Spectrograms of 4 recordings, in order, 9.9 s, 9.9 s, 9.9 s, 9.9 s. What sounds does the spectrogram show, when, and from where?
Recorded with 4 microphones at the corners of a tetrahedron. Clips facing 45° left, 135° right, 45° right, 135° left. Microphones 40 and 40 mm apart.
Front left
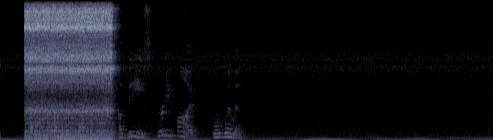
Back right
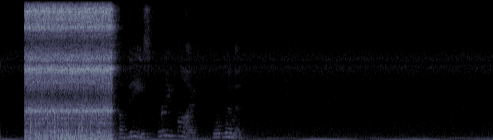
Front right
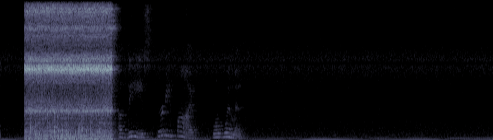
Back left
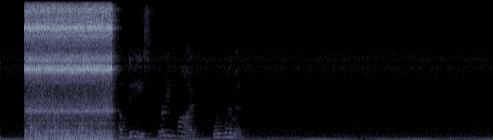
0.5 s boiling: 105° right, 0.5 m
2.4 s a woman speaking: 5° left, 2 m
